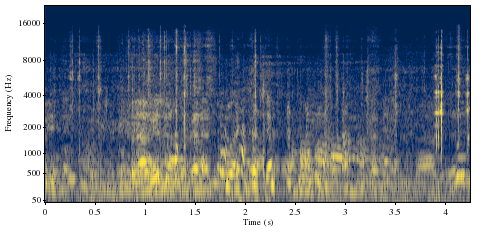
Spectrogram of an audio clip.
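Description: Several people talking over one another, with a laugh near the end.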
